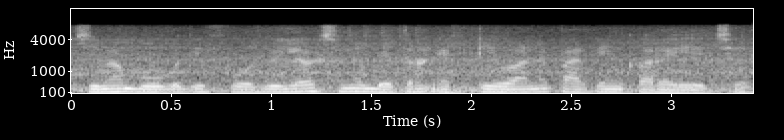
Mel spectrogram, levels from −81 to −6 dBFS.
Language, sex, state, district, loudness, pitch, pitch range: Gujarati, male, Gujarat, Gandhinagar, -14 LUFS, 120 Hz, 115-125 Hz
